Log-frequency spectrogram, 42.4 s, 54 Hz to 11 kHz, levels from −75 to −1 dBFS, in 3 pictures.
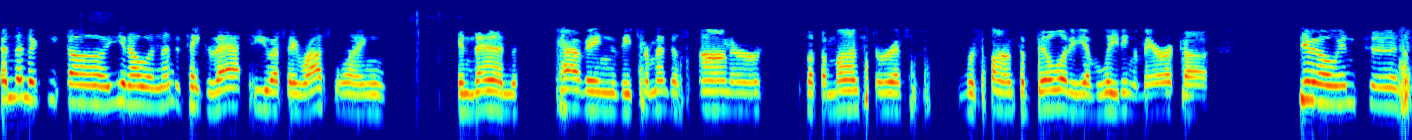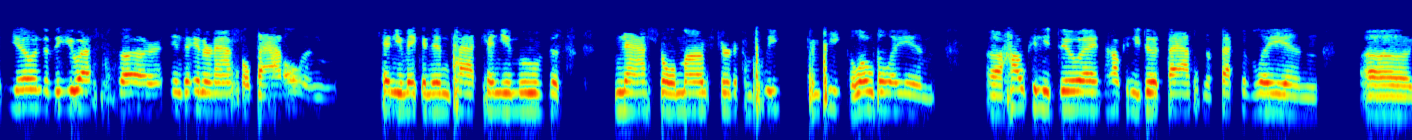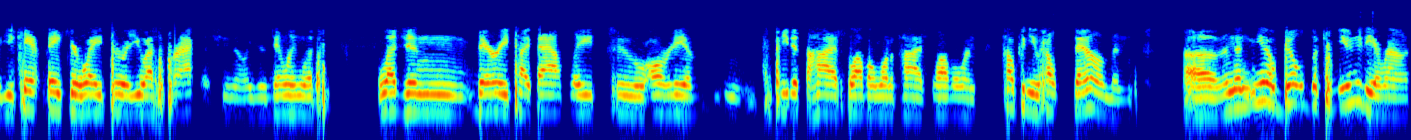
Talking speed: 165 wpm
